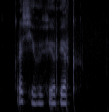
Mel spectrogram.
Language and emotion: Russian, neutral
